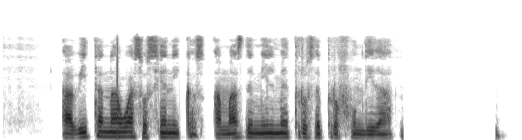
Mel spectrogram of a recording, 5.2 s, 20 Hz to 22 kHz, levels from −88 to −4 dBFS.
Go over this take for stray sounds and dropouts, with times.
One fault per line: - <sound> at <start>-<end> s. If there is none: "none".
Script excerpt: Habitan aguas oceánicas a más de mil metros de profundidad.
none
